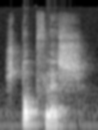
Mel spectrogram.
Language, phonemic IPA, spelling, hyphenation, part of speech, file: Dutch, /ˈstɔp.flɛs/, stopfles, stop‧fles, noun, Nl-stopfles.ogg
- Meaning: a jar or bottle with a lid that resembles a plug and is usually made of glass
